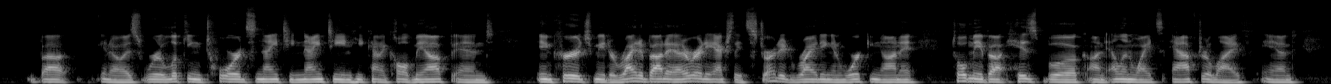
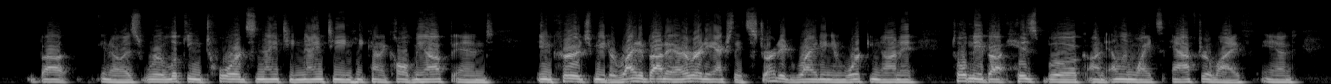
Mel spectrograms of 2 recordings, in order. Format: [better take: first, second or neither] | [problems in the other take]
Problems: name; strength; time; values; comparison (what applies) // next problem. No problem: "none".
first | distortion; slight; 9% of the sound clipped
